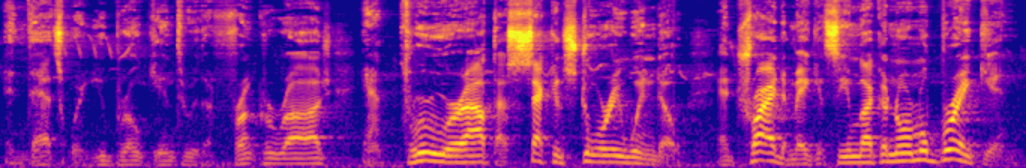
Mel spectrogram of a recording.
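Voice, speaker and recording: A man's voice: mid-range voice, very animated, brisk, breathy edge. A man playing a stern, accusing police detective in a radio theater drama.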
